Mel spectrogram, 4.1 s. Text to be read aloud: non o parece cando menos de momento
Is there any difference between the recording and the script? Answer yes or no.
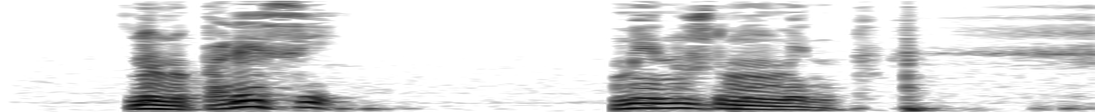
yes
